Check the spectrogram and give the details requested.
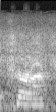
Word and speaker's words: currach: uh the name of our band is the kurak Irish Trio um we're a quartet today and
